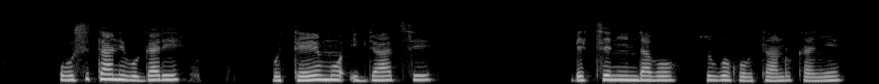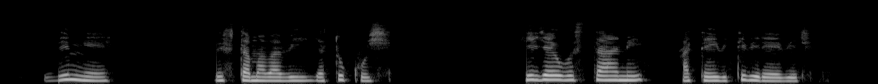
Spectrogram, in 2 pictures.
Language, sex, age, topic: Kinyarwanda, female, 18-24, education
